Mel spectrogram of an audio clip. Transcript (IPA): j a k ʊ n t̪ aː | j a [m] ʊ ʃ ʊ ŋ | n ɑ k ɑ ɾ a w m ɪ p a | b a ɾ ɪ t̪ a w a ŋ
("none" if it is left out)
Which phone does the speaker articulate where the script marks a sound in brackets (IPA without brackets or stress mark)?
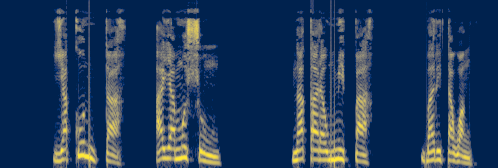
m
